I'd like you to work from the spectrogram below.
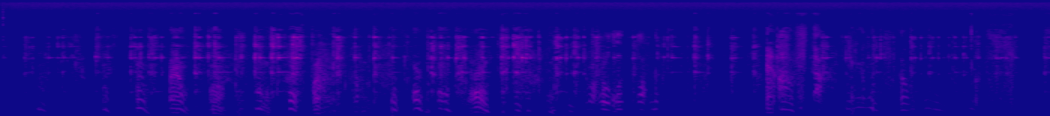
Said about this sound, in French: Tu peux imaginer manger à côté de Goku et Sangohan. Entends le bruit des couverts et regarde les bols s'empiler les uns sur les autres.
